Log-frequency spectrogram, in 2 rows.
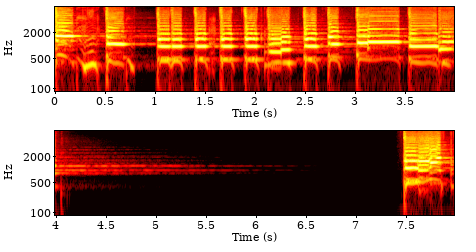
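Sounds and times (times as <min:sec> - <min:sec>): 
soul flute music: 0:00.0 - 0:05.0, 0:07.5 - 0:07.9.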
